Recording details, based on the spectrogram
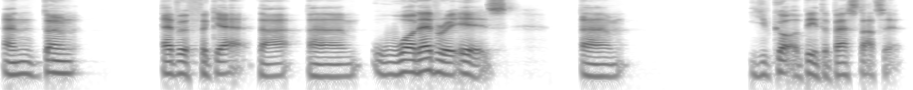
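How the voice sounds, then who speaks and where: A man's voice: lowish voice, steady tone, takes it slowly, pauses often, clean tone. A middle-aged man, a musician and producer, talking as a guest in a casual interview, rambling with many restarts and fillers. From England.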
